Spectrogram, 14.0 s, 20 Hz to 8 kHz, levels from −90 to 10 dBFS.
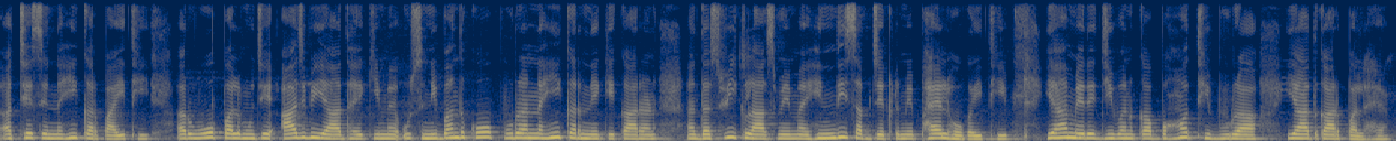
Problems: background sounds at intervals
